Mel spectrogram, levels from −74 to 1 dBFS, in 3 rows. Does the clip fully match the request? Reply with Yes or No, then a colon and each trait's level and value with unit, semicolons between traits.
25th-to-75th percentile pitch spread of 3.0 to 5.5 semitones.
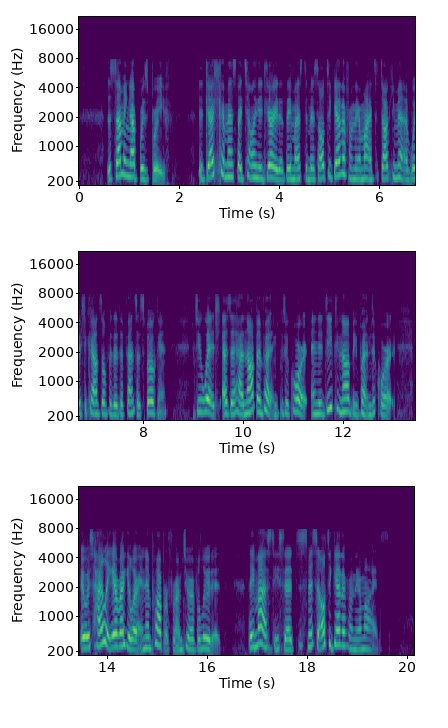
Yes: average, 3.8 semitones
